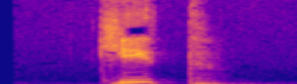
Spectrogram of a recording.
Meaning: 1. whale 2. genitive plural of ки́та (kíta) 3. a male Chinese person 4. the Chinese language
- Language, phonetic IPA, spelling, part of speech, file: Russian, [kʲit], кит, noun, Ru-кит.ogg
